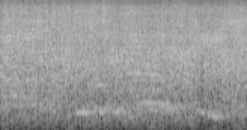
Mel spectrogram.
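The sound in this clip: Clapping from the audience at a Beijing comedy crosstalk show blends into a loud, constant wash of applause. Faint voices sound through it.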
